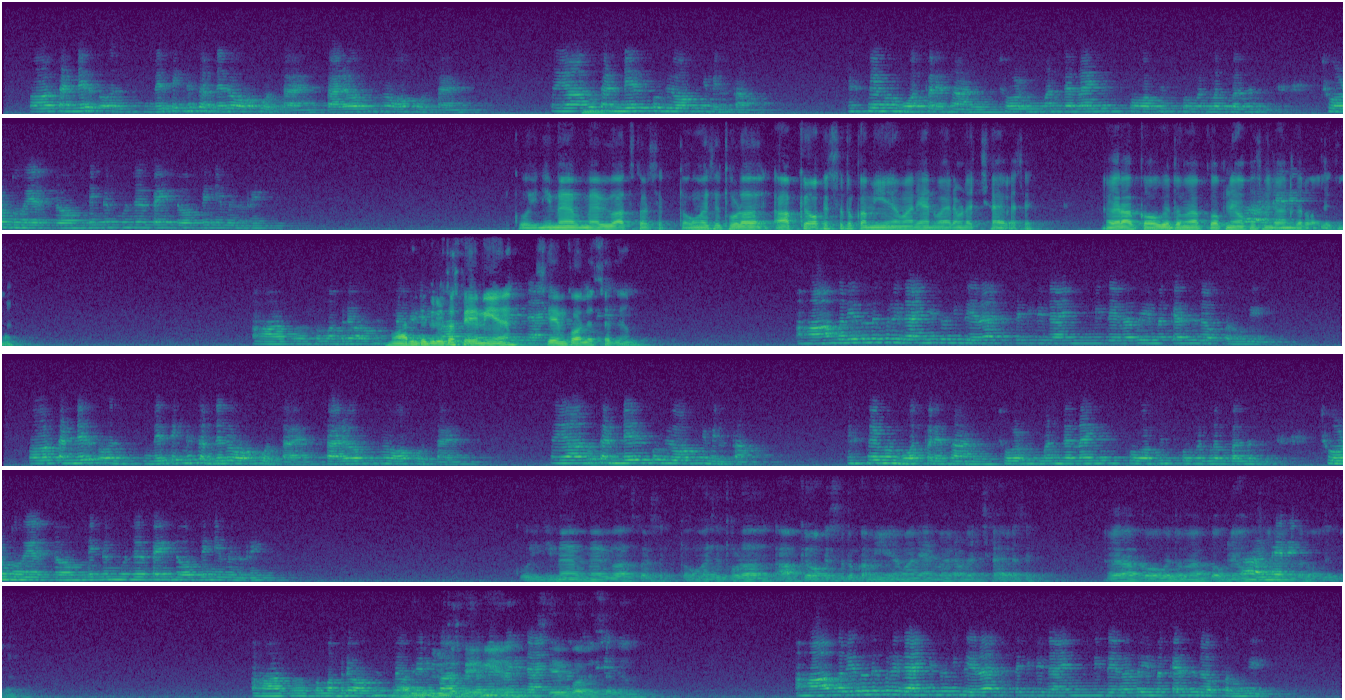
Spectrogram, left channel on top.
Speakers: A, on the right; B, on the left.
A: और संडे बेसिकली सब जगह ऑफ होता है सारे ऑफिस में ऑफ होता है तो यहाँ
B: हम्म,
A: तो संडे को भी ऑफ नहीं मिलता इसलिए मैं बहुत परेशान हूँ छोड़ मन कर रहा है कि इसको ऑफिस को मतलब बंद छोड़ दूंगी जॉब लेकिन मुझे कहीं जॉब भी नहीं मिल रही
B: कोई नहीं मैं मैं भी बात कर सकता हूँ वैसे थोड़ा आपके ऑफिस से तो कम ही है हमारे यहाँ एनवायरनमेंट अच्छा है वैसे अगर आप कहोगे तो मैं आपको अपने ऑफिस
A: यार
B: में
A: मेरे
B: ज्वाइन करवा लेता हूँ
A: हाँ तो तुम अपने ऑफिस
B: हमारी
A: में मेरी
B: डिग्री
A: बात
B: तो सेम
A: करना मेरे
B: ही है
A: को ये रिजाइन
B: सेम
A: भी तो नहीं
B: कॉलेज से
A: दे
B: थे हम
A: रहा हाँ पर ये तो मेरे को रिजाइन भी तो नहीं दे रहा है, जब तक कि रिजाइन नहीं देगा तो ये मैं कैसे जॉब करूंगी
